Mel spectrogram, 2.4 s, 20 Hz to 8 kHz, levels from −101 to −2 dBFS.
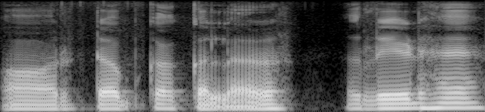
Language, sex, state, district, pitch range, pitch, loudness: Hindi, male, Jharkhand, Ranchi, 110-125 Hz, 115 Hz, -18 LUFS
